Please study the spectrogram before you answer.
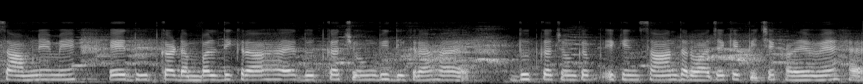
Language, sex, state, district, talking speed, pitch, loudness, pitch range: Hindi, female, Bihar, Kishanganj, 195 wpm, 215 Hz, -15 LUFS, 205-225 Hz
